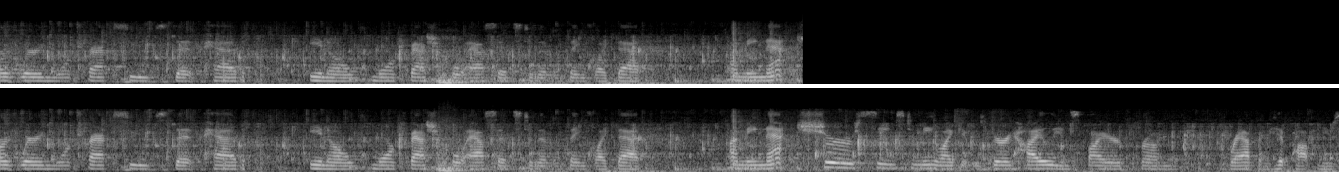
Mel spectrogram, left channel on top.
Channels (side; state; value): left; drops out; at 8.1 s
